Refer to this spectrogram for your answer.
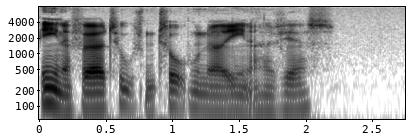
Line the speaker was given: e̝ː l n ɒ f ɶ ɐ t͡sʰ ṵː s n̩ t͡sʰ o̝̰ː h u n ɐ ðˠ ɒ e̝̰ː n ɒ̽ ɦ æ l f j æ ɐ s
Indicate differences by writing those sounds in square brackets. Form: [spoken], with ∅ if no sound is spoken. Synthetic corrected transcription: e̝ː [∅] n ɒ f ɶ ɐ t͡sʰ ṵː s n̩ t͡sʰ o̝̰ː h u n ɐ ðˠ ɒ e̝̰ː n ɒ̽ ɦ æ l f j æ ɐ s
